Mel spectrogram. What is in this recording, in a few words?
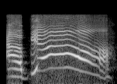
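Vox Casting, Korean; Hanus; kingsraid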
